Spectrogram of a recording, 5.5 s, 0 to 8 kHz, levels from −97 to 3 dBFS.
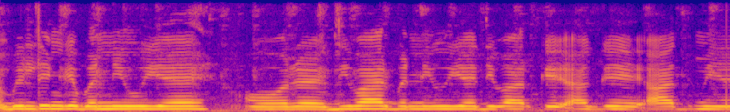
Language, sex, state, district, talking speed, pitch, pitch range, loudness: Hindi, female, Rajasthan, Bikaner, 155 wpm, 225 Hz, 220-225 Hz, -13 LUFS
